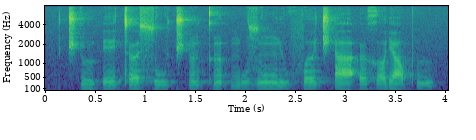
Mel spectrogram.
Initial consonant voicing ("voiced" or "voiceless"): voiceless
